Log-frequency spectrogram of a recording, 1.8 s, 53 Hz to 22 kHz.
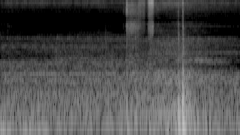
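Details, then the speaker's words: Replacement remanufactured Optoma UHD52ALV projector, paused 4K movie, phone held to projector: faint steady fan hush with no buzz. The old unit's buzzing is gone. "to the projector you can barely hear the fan so definitely something wrong with the old one I'm glad I sent it in"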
